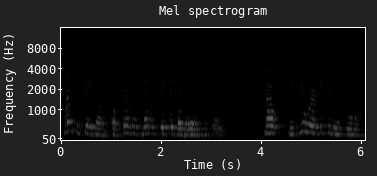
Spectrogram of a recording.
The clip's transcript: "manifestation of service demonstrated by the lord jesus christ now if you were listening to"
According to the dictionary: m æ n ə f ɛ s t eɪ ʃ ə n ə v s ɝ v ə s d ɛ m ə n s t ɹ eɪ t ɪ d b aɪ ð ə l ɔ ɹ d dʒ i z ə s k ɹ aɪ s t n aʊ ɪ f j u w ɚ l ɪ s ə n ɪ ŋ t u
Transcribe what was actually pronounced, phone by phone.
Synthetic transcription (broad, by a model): m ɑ n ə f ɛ s t eɪ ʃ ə n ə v s ɝ v ə s d ɛ m ə n s t ɹ eɪ t ɪ d b aɪ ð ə l ɔ ɹ d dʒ i s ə s k ɹ aɪ s t n aʊ ɪ f j u w ɚ l ɪ s ə n ɪ ŋ t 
